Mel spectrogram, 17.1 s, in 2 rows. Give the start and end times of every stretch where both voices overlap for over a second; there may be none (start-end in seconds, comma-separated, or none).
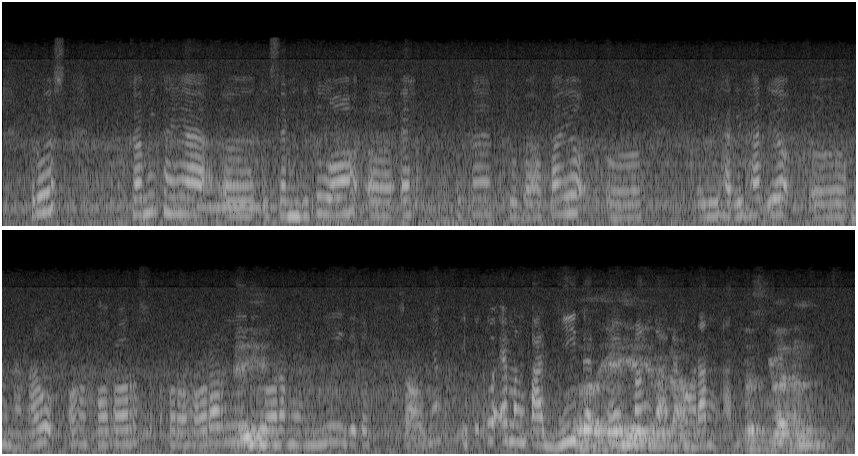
14.2-15.5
